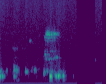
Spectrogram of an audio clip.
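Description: Faint, muffled snatches of a person's voice coming through a video call, a few short syllables in the first second or so, then silence as the call audio cuts out.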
